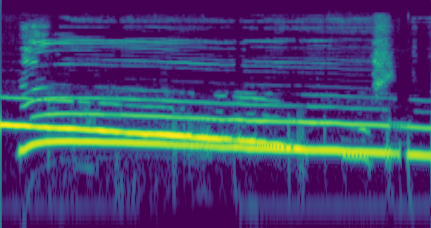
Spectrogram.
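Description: One long, unbroken wolf howl, loud, holding a steady tone that slowly sinks in pitch over several seconds before breaking off, with no talking over it.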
